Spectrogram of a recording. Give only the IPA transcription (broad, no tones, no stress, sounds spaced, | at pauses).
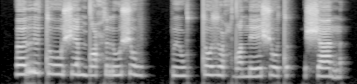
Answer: ɐ r ɨ t o ʃ e n dˤ ɐ ħ r u ʃ o v pː ɨ w tː o z u ħ dˤ ɐ n e ʃ o t | ʃ a n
